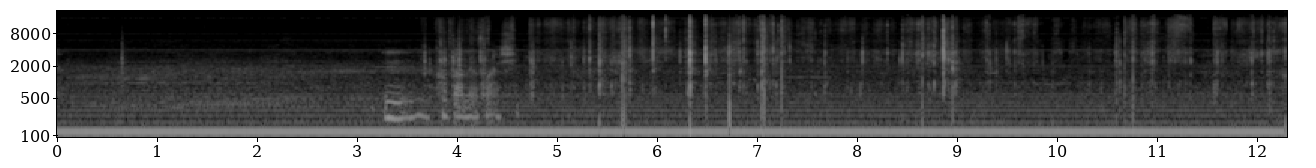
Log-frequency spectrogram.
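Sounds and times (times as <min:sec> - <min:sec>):
low steady hum: 0:00.0 - 0:12.2
speech: 0:03.7 - 0:05.0
parcel packaging being torn open: 0:03.7 - 0:12.2.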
